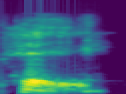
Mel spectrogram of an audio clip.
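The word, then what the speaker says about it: פ: And that's the letter Pei. P-E-Y or P-A-Y, it has a numerical value of 80.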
